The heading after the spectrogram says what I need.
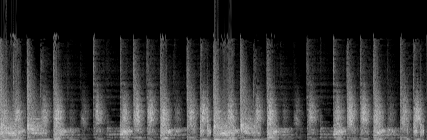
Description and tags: A JPOTTER sound that has a Techno kind of feel to it with a sort of dark edge and a surprising bass.
-JPOTTER
BASS, CLUB, COOL, DARK, EDGE, FAST, GOTH, GOTHIC, JAMES, JAMESPOTTER, JPOTTER, LOOP, POTTER, RAID, SOUND, SYNTH, TECHNO, TECHY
